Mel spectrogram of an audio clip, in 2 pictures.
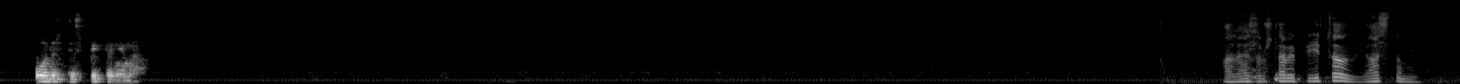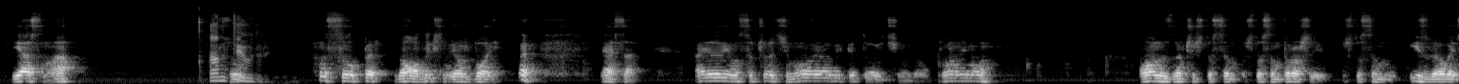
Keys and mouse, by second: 24.2 Delete, 25.6-27.2 middle drag, 27.3 middle click, 27.8-28.8 middle drag.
